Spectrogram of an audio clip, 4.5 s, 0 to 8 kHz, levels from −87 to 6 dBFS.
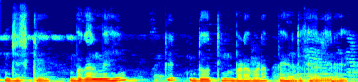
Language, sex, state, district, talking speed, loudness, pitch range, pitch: Hindi, male, West Bengal, Alipurduar, 175 wpm, -15 LUFS, 155-170 Hz, 160 Hz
